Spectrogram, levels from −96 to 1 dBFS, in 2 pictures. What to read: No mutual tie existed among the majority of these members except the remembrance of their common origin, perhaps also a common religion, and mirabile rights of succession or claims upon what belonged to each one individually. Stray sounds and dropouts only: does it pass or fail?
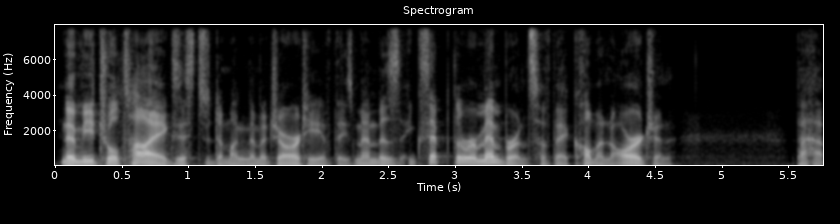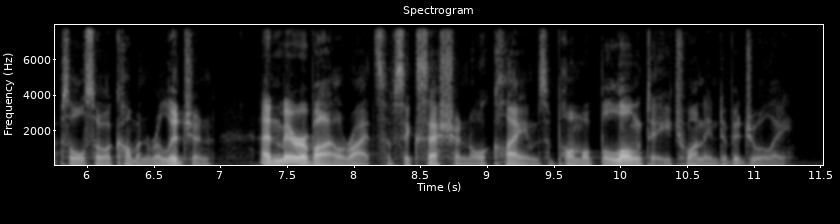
pass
